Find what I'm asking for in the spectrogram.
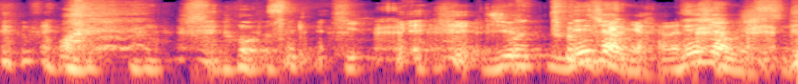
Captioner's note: laughing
